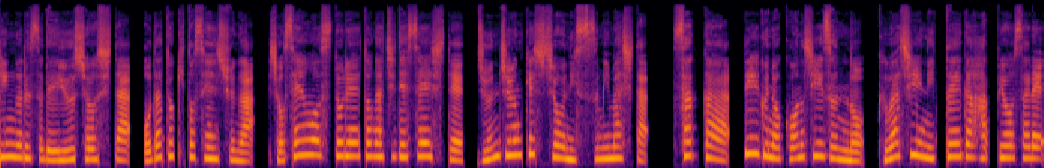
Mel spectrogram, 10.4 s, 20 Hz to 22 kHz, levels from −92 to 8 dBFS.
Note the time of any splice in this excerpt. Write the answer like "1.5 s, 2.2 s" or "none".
2.6 s, 6.6 s, 7.4 s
